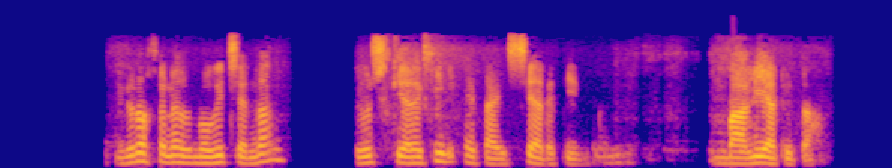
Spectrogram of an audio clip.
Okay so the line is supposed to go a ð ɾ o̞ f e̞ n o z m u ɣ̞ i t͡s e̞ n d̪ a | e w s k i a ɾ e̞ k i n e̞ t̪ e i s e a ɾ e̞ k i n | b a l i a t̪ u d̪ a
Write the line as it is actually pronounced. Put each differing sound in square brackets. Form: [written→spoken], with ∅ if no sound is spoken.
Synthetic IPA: [a→i] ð ɾ o̞ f e̞ n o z m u ɣ̞ i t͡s e̞ n d̪ a | e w s k i a ɾ e̞ k i n e̞ t̪ [e→a] i s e a ɾ e̞ k i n | b a l i a t̪ u [d̪→t̪] a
